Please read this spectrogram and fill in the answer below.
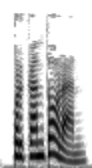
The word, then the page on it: perkantoran: Indonesian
